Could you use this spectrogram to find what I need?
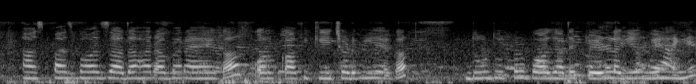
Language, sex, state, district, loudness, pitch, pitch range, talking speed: Hindi, female, Uttar Pradesh, Muzaffarnagar, -23 LUFS, 285 Hz, 275-290 Hz, 180 wpm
